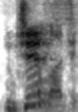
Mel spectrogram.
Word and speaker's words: GIF: the that way and JF still technically rolls off the tongue it's just GIF sounds better in my head um and I can't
